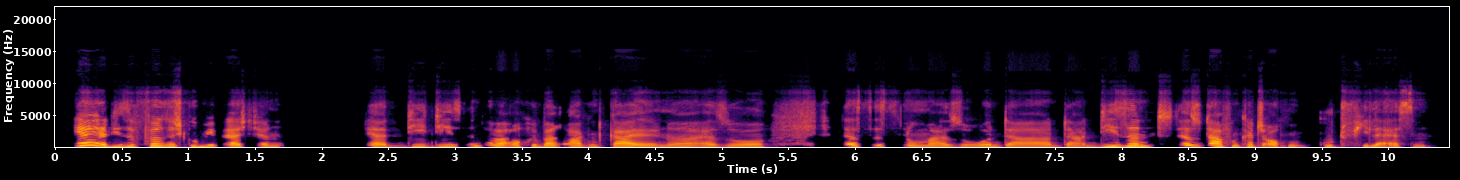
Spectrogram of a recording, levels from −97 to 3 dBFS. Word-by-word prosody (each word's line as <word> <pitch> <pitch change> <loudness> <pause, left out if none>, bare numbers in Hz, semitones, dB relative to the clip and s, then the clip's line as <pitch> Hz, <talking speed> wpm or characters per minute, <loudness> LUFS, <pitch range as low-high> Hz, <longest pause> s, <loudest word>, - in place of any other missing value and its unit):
Ja, 390 - +9
ja, - - +9
diese 245 +1 -2
Pfirsichgummibärchen. 220 -10 0 0.7
Ja, 215 -6 +2
die 230 +5 -8
die 230 +2 -4
sind 280 +1 -8
aber 220 -2 +3
auch 220 +2 -2
überragend 225 +1 0
geil, 205 - +4
ne? 215 +7 -4
Also, 190 0 -3 0.6
das 200 -1 +3
ist 225 +1 -10
nun 200 -3 -4
mal 165 -1 -1
so, 180 +10 -2
da 195 -4 -2
da 185 -2 -5
die 225 +8 0
sind 290 -1 +3 0.2
also 230 -1 +4
davon 250 +4 +5
kann 280 -1 -2
ich - - -1
auch 210 - +2
n 195 -5 -9
gut 205 -1 -7
viele 175 -3 -1
essen. 155 - -5
215 Hz, 185 wpm, -23 LUFS, 190-240 Hz, 0.7 s, Ja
